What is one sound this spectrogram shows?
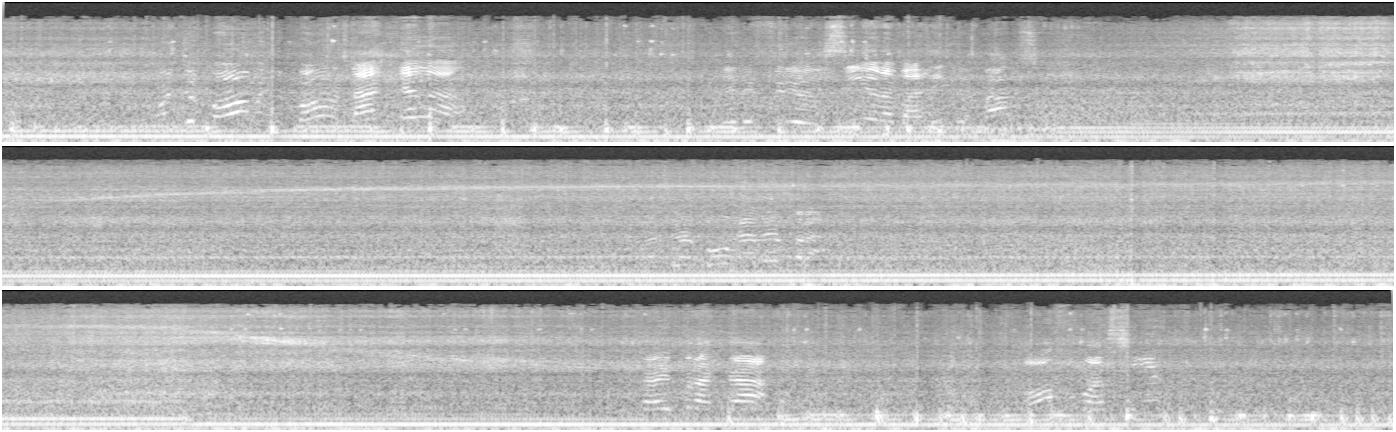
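A young man talks casually inside the car.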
